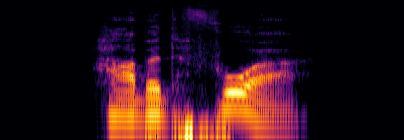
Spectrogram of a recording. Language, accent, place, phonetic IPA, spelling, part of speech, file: German, Germany, Berlin, [ˌhaːbət ˈfoːɐ̯], habet vor, verb, De-habet vor.ogg
- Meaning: second-person plural subjunctive I of vorhaben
